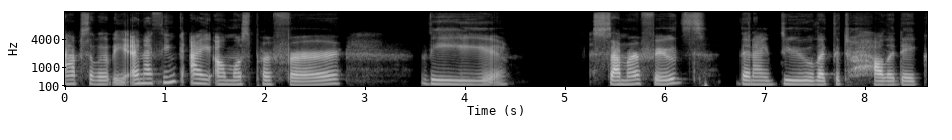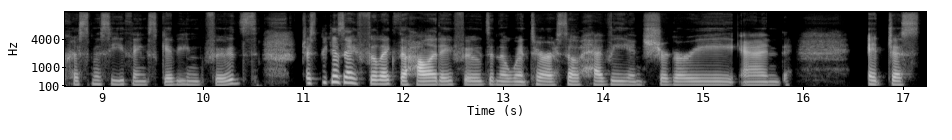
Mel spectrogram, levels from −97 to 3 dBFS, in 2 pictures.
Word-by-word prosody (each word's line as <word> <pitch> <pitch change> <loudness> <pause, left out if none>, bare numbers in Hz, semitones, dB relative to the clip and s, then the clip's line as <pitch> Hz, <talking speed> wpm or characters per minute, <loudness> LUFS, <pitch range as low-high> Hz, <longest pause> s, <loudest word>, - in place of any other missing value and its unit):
Absolutely, 195 -2 0
and 205 +3 +6
I 225 - +3
think 280 +7 -6
I 210 -3 +5
almost 185 0 -1
prefer 180 +2 +1 0.8
the 180 - -4 0.9
summer 185 +2 +5
foods 215 +3 -2 0.3
than 190 -2 0
I 180 -1 -2
do, 180 -2 0
like, 170 -1 +2
the 185 - -5
t - - -12
holiday, 165 -1 0
Christmassy, 180 +1 -7
Thanksgiving 165 -1 -7
foods 190 +8 -5 0.4
just 230 -1 -3
because 275 0 +2
I 250 -2 +6
feel 195 -2 0
like 190 0 +4
the 170 - +7
holiday 165 0 +6
foods 165 -1 -5
in 170 - -6
the 160 -1 -1
winter 155 +2 -1
are 150 - +3
so 170 -3 0
heavy 165 0 -2
and 155 +1 -9
sugary, 155 -1 -2
and 150 0 0 0.9
it 175 -2 +1
just 165 -1 0
175 Hz, 135 wpm, -27 LUFS, 160-190 Hz, 0.9 s, the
